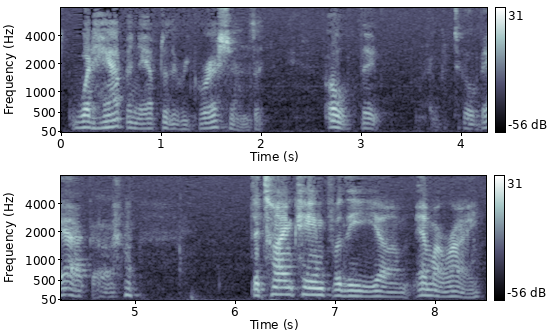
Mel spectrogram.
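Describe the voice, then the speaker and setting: A man in an interview, telling his own story slowly and haltingly. He fills the gaps with frequent ums and uhs, and speaks in an earnest, confiding way at an unhurried, dragging pace in a mid-range voice. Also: medium pitch, slight background noise, poor audio. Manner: hesitant, many pauses and fillers. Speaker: interviewee recounting experiences. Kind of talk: slow, halting personal account.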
